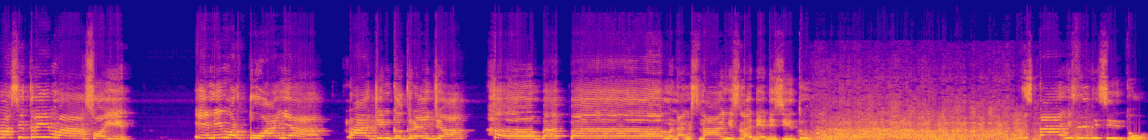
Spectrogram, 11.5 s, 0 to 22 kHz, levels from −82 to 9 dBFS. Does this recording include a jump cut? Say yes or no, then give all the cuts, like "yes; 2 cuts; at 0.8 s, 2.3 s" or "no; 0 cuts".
no; 0 cuts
